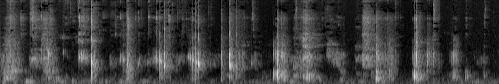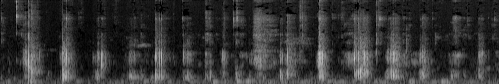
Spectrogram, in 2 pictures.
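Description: Mouth biting and chewing crunchy grey clay: an irregular run of sharp, crisp crunches, about two or three a second.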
